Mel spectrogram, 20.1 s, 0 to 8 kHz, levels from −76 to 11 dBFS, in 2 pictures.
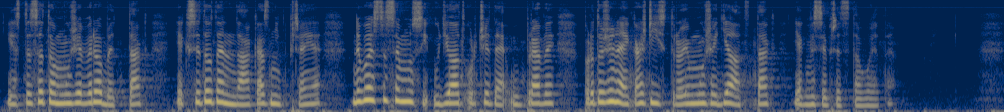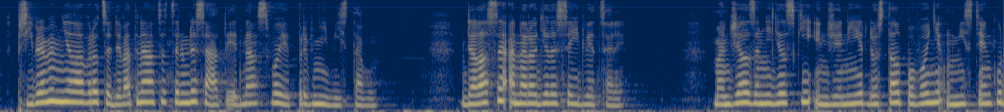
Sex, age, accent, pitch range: female, 10-29, native, 220-260 Hz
